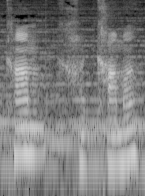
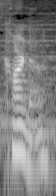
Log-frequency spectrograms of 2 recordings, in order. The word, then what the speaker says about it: Karna: We got Saber Lancer, we got Kama. Yeah, it's Karna.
